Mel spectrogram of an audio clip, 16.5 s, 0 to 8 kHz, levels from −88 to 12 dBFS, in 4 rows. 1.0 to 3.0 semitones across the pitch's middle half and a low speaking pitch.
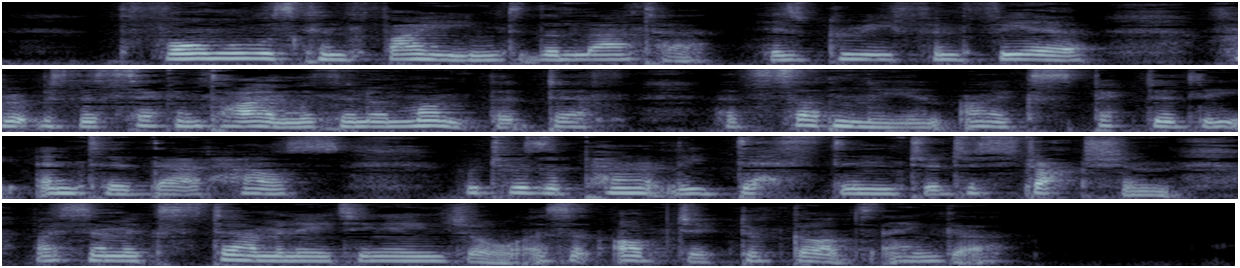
No: narrow, 2.4 semitones; medium, 180 Hz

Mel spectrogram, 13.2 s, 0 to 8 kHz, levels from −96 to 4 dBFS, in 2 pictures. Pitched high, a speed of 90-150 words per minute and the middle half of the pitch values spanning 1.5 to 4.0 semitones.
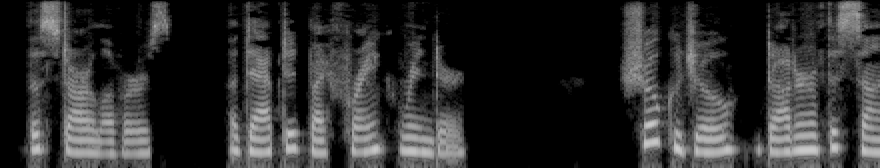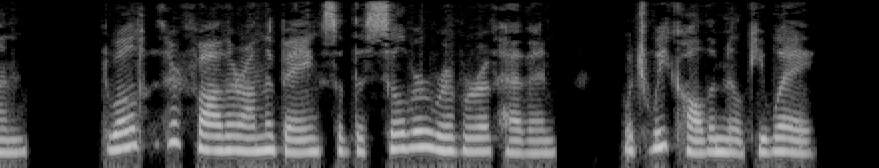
Yes: high, 205 Hz; average, 140 wpm; average, 3.2 semitones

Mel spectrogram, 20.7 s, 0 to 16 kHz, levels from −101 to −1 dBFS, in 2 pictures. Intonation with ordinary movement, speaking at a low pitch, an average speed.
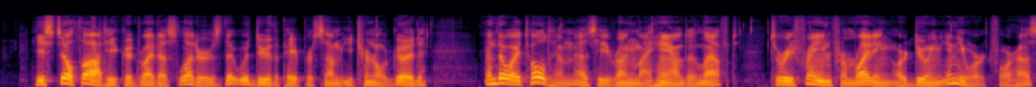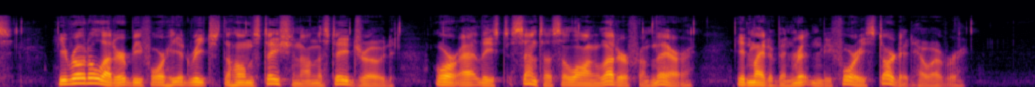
No: average, 3.5 semitones; low, 110 Hz; fast, 210 wpm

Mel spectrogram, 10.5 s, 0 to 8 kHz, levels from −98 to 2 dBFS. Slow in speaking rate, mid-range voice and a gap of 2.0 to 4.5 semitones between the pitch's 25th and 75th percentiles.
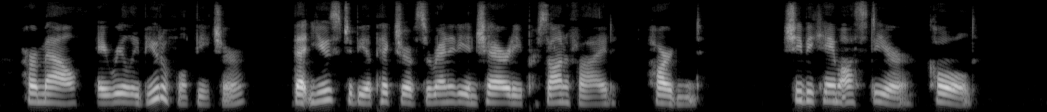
Yes: slow, 125 wpm; medium, 180 Hz; average, 3.1 semitones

